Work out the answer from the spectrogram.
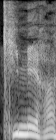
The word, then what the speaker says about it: Chimera: vous recommande la page kymera sanctuary alors là on le prononce al anglaise mais au début de l'interview gelé prononcer à la française ça s'écrit chimay rats ch ime ra sanctuary comme un sanctuaire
